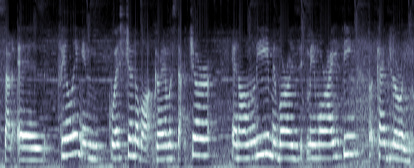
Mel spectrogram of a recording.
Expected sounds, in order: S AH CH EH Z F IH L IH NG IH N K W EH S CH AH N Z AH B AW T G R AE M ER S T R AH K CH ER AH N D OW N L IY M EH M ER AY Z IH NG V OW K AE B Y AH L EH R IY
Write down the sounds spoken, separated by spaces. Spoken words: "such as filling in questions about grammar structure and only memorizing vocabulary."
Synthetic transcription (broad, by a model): S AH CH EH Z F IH L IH NG IH N K W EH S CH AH N AH B AW T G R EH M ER S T AA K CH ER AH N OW N L IY M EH M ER AY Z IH NG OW K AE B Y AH L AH R IY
